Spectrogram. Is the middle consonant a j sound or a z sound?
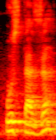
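z sound. The middle consonant is a z sound. The speaker calls it right. "Padahal yang betul itu adalah ustazah"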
